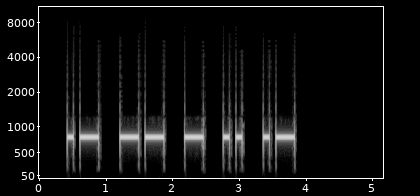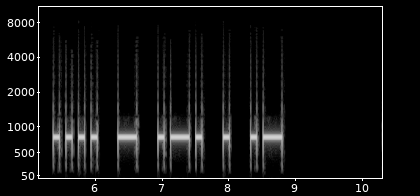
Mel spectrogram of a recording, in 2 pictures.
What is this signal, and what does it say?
Morse code, heard as a keyed tone, about 13 wpm, 800 Hz. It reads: AMTIA HTREA
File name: CW / DET / 1 3 1500C S A 12wpm 2905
